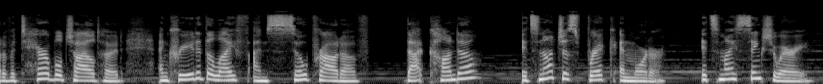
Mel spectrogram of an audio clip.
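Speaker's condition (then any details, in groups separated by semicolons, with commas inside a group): No condition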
